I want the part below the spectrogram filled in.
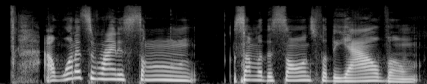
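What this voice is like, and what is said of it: High-pitched New York accent impression. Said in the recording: “should I do a Cyndi Lauper accent? ... She has this like New York, my voice is kind of high accent ... You sounded like a black gay drag queen in New York.”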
